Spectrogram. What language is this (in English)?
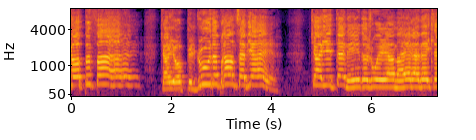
French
